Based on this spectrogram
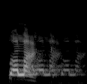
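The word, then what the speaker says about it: طلاق: তালাক। আচ্ছা তালাক আর তলাকের পার্থক্যটা কি একটু দেখিয়ে দিই আপনাদের তলাক মানে উচ্চারণটা কি তলাম ক আরবি উচ্চারণ লাম তলাক বাংলা উচ্চারণ কি তলাক তলাক মানে পৃথক দেওয়া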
